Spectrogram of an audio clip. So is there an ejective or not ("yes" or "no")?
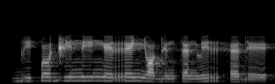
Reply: no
